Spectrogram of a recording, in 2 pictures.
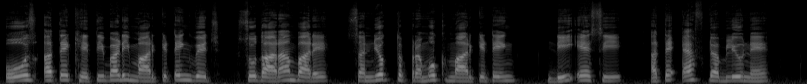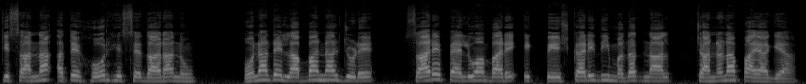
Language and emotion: Punjabi, neutral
